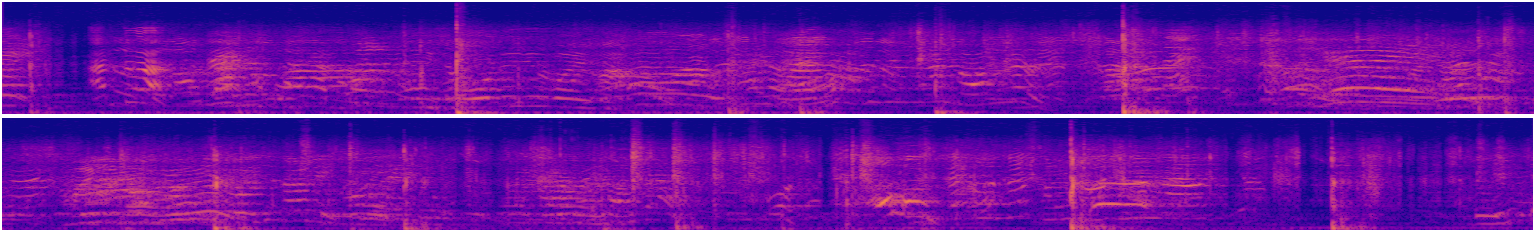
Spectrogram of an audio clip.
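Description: Several women's voices calling out and chattering during a volleyball rally, broken by a few sharp slaps of hands and forearms striking the volleyball.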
